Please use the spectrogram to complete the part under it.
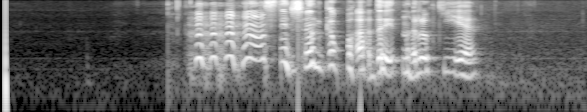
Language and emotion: Russian, positive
